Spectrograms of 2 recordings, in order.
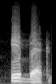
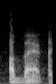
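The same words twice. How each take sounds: First: "ए बैक" said wrongly as ay-back; full ay opening on "ए बैक"; initial "ay". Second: "अबैक" said uh-back; initial short "uh". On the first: Teacher showing what not to say, ay pronunciation. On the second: Teacher modelling the word for learners, uh pronunciation. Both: Shown as a demonstration. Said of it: "ए बैक नहीं बोलेंगे".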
